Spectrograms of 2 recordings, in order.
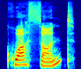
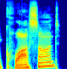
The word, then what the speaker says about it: croissant: Americans usually say croissant or croissant. Yes, don't try to pronounce it with a strong French accent. In casual American English, just use the Americanized pronunciation. Just say croissant, and you're good.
